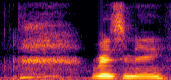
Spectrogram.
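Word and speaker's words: Reginae: How do you say his daughter's name? Regine. Yeah. She's beautiful.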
